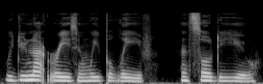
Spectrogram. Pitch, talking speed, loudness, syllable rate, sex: 170 Hz, 205 wpm, -17 LUFS, 5.7 syllables/s, female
